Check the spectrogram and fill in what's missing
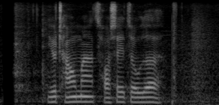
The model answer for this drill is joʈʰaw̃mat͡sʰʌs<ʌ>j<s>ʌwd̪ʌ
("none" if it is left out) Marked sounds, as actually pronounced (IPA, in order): ʌ, t͡s

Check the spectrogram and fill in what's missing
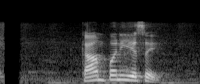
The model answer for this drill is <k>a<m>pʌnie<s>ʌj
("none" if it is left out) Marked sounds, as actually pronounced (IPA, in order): k, m, s

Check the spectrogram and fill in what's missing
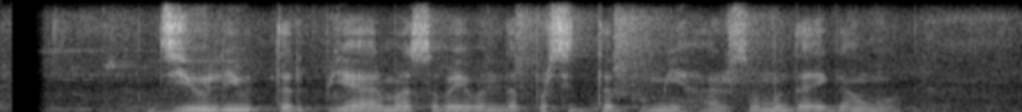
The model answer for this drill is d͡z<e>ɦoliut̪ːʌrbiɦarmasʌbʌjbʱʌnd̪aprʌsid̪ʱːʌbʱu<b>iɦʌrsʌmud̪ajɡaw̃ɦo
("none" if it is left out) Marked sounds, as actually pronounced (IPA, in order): i, m

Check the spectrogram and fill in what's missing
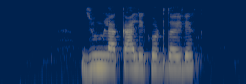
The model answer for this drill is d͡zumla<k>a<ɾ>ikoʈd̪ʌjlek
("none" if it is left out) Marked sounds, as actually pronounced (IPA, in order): k, l

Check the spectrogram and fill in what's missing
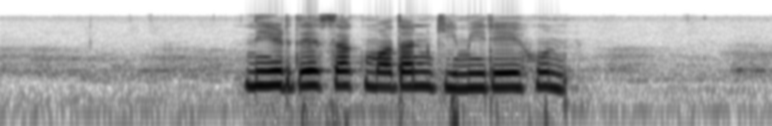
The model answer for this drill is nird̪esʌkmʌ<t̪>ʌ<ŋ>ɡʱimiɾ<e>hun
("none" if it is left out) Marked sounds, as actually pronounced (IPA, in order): d̪, n, e

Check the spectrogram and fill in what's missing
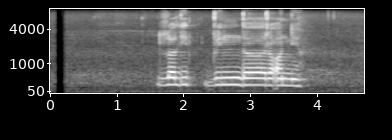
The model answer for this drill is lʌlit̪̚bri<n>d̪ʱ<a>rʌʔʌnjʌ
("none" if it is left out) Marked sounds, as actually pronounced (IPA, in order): n, ʌ

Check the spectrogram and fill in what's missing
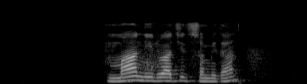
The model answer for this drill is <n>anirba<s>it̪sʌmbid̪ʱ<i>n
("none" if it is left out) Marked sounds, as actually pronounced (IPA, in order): m, t͡s, a

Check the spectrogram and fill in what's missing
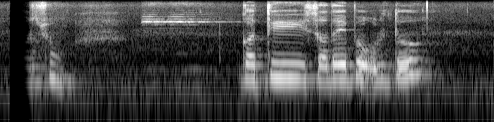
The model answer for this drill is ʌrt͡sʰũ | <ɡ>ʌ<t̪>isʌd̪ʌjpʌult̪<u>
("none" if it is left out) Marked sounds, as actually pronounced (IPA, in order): ɡ, t̪, o

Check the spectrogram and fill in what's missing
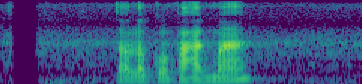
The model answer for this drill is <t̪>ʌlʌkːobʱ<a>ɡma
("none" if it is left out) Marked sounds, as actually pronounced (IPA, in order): t̪, a

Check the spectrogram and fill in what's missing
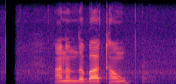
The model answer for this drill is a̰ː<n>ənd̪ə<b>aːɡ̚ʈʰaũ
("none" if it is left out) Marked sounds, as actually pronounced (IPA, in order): n, b

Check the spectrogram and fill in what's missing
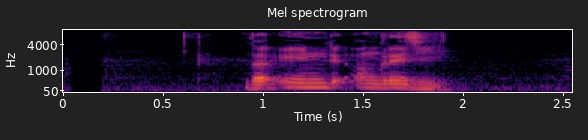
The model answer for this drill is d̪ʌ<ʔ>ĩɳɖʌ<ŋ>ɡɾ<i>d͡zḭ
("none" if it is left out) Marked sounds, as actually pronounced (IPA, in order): ʔ, ŋ, e

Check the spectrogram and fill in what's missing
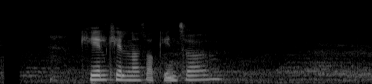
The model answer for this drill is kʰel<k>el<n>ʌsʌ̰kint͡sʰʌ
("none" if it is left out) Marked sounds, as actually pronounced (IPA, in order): kʰ, n

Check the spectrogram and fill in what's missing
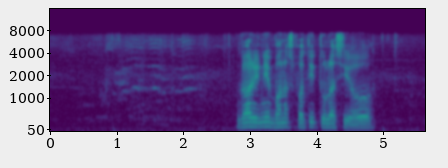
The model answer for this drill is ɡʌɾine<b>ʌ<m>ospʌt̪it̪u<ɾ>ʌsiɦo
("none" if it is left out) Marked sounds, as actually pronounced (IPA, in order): b, n, l

